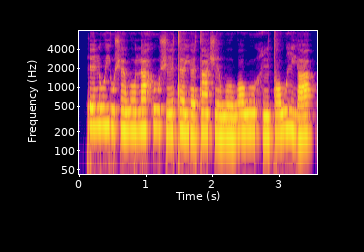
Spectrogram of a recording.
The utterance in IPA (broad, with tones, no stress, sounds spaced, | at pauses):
ɾ e˦ n u˦ j u˧ ʃ ɛ̃˧ w o˧ n a˦ h u˦˨ ʃ e˨˦ t ɛ˧ j ɛ˨ t ã˧ ʃ e˨ w o˨ w ɔ˧ w u˧ h ĩ˨ t ɔ˨˦ w i˦˨ j a˨˦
